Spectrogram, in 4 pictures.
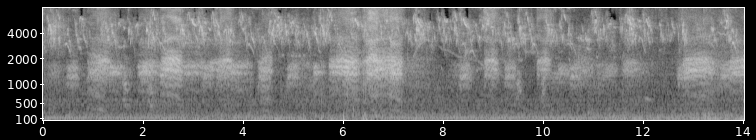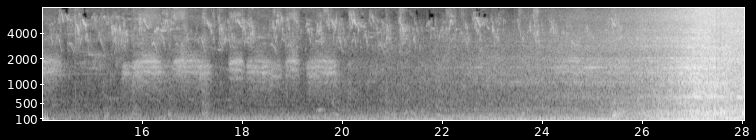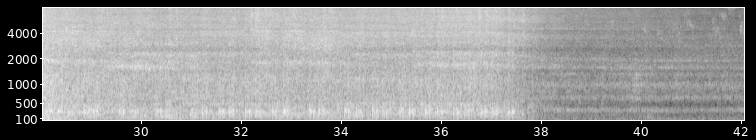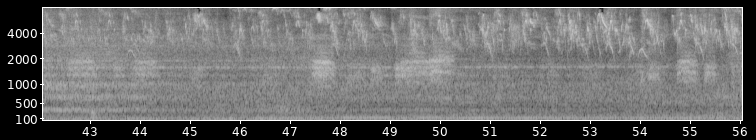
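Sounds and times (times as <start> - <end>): crows cawing: 0.5 - 7.4, 8.4 - 10.9, 12.7 - 14.4, 15.6 - 20.2, 26.7 - 44.8, 47.4 - 50.4, 54.2 - 55.9
train passing: 20.3 - 52.0.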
